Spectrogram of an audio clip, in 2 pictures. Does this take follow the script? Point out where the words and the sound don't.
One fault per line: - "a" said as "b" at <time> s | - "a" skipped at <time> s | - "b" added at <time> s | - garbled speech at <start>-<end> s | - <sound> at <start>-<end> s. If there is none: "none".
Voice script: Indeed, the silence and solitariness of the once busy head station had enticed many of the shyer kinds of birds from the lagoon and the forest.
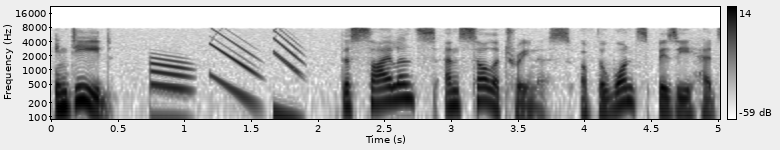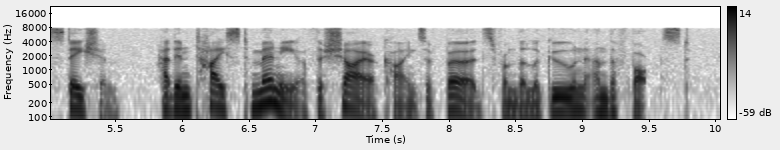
- chirp at 0.7-1.9 s
- dropout at 9.5-9.6 s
